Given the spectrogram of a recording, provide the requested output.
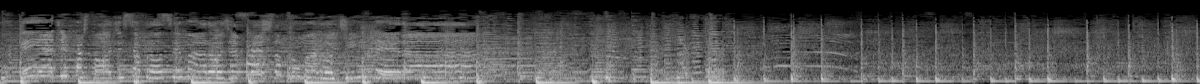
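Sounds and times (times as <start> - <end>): drums and hand percussion: 0.0 - 12.0.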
